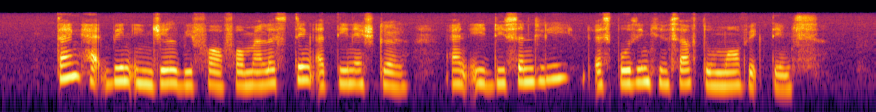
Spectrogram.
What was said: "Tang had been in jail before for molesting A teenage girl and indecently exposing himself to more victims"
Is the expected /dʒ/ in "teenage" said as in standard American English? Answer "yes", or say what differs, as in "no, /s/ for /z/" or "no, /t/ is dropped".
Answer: no, /ʃ/ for /dʒ/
